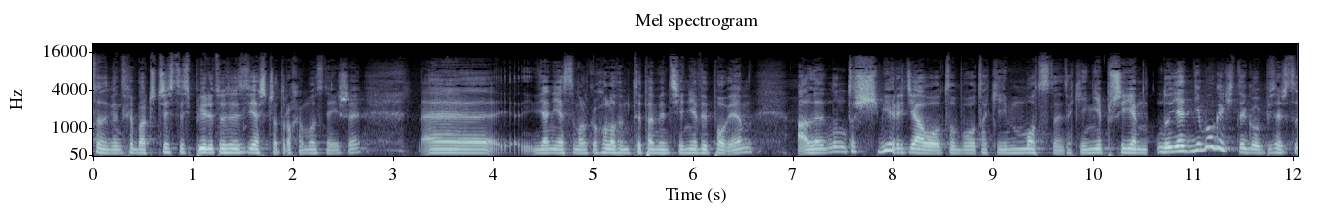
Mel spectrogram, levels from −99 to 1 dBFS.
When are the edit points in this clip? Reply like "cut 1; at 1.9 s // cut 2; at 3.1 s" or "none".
cut 1; at 10.5 s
